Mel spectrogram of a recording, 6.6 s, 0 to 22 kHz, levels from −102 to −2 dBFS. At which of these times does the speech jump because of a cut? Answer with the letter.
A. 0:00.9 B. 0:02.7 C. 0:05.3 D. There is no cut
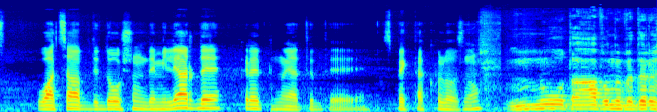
B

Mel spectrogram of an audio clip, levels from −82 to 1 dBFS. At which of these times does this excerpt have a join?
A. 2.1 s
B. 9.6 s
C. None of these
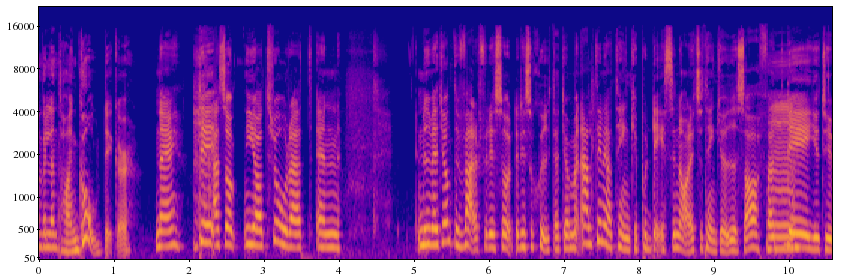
A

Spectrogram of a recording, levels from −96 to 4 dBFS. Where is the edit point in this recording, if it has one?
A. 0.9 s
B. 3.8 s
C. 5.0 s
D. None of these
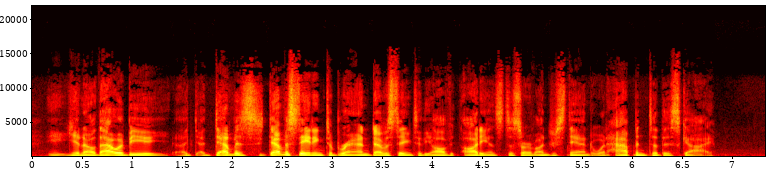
D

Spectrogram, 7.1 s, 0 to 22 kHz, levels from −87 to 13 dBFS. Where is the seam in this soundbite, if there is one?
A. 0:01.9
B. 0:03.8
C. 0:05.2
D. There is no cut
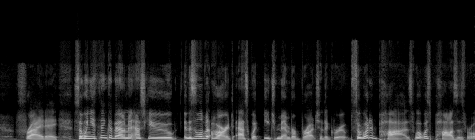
D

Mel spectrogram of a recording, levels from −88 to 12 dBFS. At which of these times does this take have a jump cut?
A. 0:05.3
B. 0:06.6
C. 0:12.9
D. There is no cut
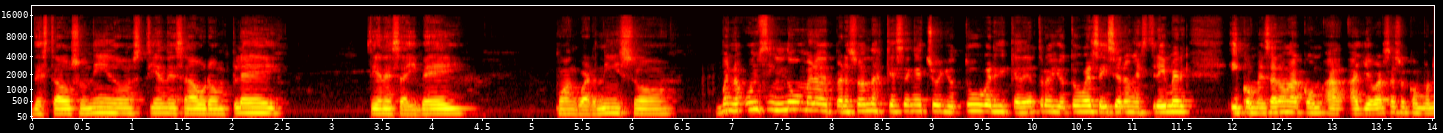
A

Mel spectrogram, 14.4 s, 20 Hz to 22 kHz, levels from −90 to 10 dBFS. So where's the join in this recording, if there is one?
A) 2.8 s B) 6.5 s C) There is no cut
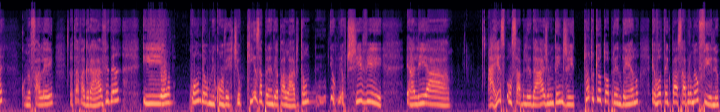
C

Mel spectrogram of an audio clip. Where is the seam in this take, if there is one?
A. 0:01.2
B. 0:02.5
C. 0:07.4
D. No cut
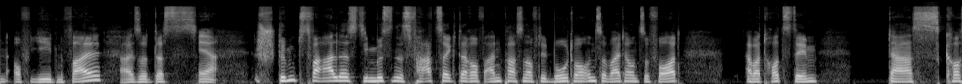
A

